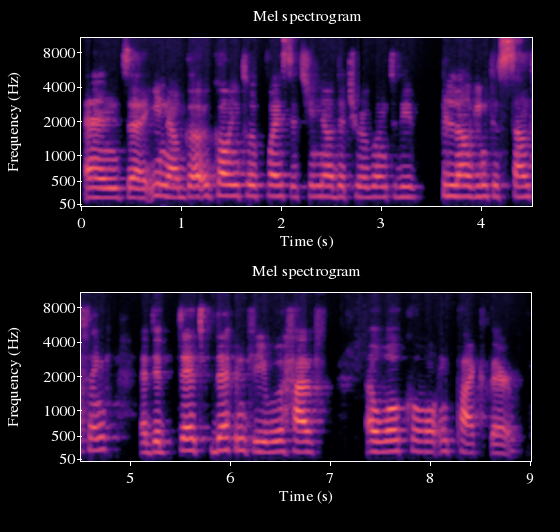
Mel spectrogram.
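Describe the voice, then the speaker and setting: A woman presenting a project in a webinar, speaking haltingly with repeated words. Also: medium pitch, flat delivery, dark tone, lo-fi sound. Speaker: presenter of a digital nomad project.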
